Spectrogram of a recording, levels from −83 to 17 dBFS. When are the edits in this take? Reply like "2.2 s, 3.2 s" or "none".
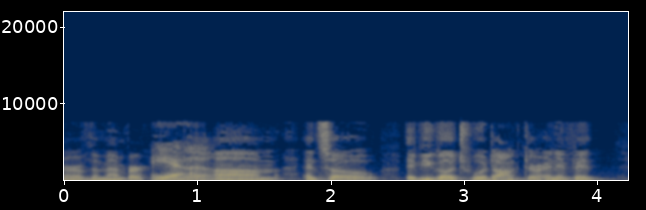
2.5 s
